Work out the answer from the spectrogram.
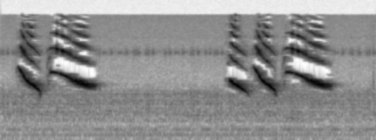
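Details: Song of a green-winged saltator used to teach young birds: a phrase of three clear downslurred whistles, the last longest, repeated after a two-second pause, with a faint hum in the background.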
